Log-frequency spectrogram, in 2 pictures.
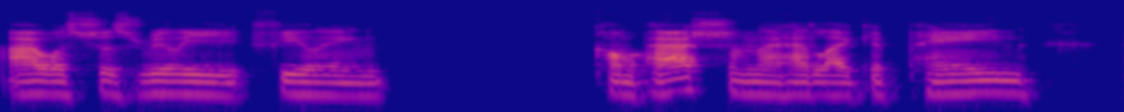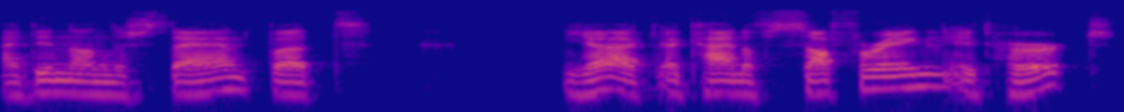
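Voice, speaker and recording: A man's voice: lowish voice, steady tone, slow pace, pushed and bright. A young man from Switzerland, a guest answering interview questions thoughtfully and searching for his words.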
